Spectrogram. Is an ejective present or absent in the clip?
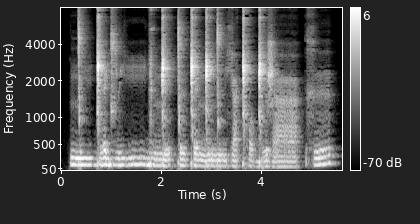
absent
